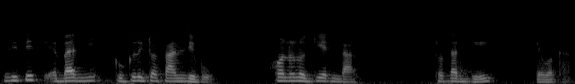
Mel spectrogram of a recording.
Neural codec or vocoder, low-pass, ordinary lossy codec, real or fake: codec, 16 kHz, about 1 kbps, DyCAST, with the encoder's durations; 5.4 kHz; Opus, 32 kbps; fake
